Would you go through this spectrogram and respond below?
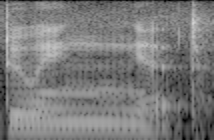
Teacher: we do link doing and it, but we don't have a G sound in there, just the NG, doing it. I have to move from to it, which is challenging because when I release my tongue, that G sound wants to come in and I have to move right into the vowel I position.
